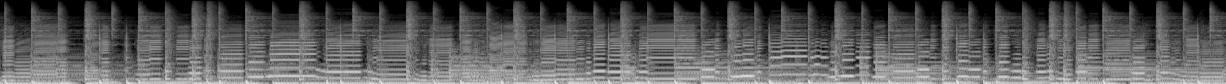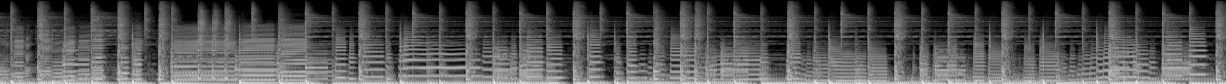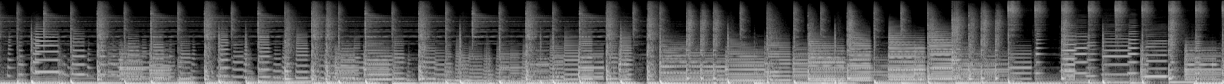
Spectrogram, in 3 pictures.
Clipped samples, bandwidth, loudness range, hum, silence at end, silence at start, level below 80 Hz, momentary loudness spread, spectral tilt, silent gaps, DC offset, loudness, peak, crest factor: under 0.1%; over 20 kHz; 2 LU; none; 0 s; 0 s; -16 dBFS; 3 LU; -5 dB/octave; none; under 0.1%; -16 LUFS; 0 dBFS; 14 dB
